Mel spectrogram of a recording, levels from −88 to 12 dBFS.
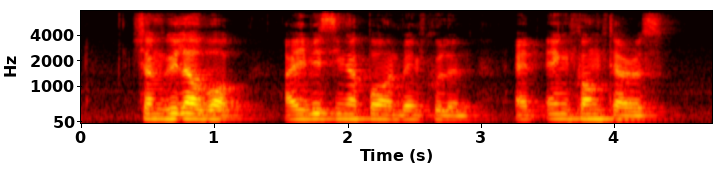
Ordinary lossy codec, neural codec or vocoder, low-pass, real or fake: none; none; 7.2 kHz; real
